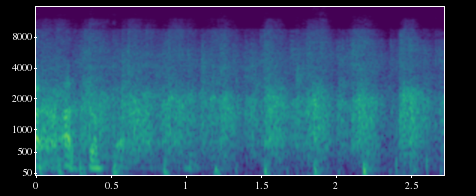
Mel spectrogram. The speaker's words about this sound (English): Oh, round of applause. A little round of applause for that.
